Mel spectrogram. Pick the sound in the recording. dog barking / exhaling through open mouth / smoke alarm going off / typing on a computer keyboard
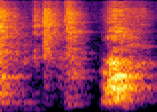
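dog barking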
